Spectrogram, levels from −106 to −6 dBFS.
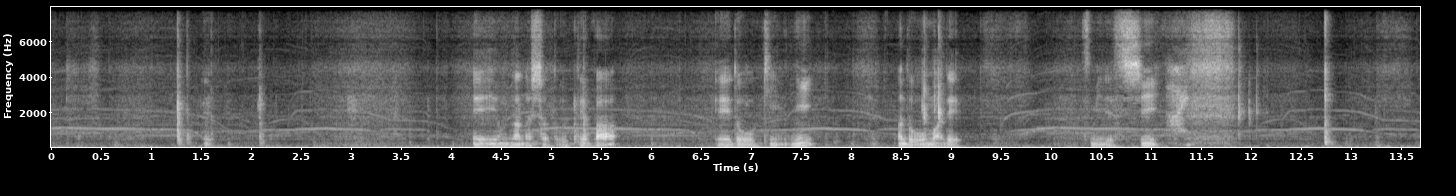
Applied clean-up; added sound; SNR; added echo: none; Applause / Crowd / Cheering; 18 dB; reverberation time 0.4 s.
